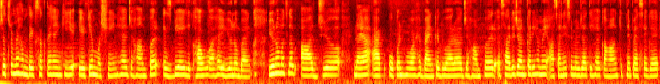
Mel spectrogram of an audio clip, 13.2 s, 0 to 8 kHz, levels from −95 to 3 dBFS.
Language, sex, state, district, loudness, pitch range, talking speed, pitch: Hindi, female, West Bengal, Malda, -17 LUFS, 210-235 Hz, 200 wpm, 220 Hz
